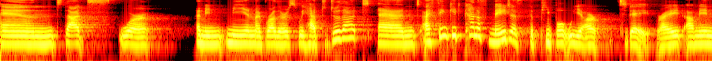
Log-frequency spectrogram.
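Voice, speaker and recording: This woman speaks with a Spanish accent. Her pace is fairly slow. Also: medium pitch for a woman, ordinary pitch variation, very even loudness. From Uruguay, then Barcelona from age 14. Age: 30s. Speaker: tech startup co-founder. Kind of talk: podcast interview. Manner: hesitant repetitions.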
